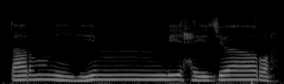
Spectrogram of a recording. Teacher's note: Artinya pada saat membaca mim sukun disamarkan antara mim dan ba dan terdengar seperti didengungkan. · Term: ikhfa safawi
